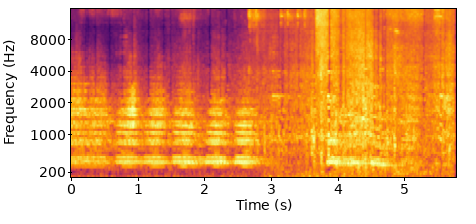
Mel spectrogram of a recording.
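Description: Amtrak P42DC diesel locomotives' air horn sounding a chord in several blasts as the train approaches. About three seconds in the lead locomotives pass close by in a loud rush of engine and wheel noise, a last horn note dropping in pitch as they go past, with wheels clacking on the rails.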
